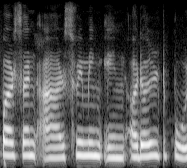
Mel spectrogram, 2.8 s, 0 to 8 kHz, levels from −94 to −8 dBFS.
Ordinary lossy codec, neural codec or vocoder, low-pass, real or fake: none; none; none; real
